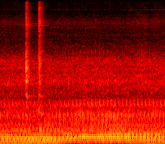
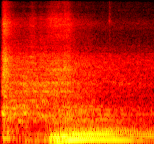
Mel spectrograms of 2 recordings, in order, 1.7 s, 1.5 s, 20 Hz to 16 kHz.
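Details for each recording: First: Old Daihatsu Xenia/Toyota Avanza with code 71, idle speed control connector found unlocked and relocked: engine runs with steady hum and quick pulse, rpm still high and unchanged with AC; the ECU still remembers the fault and the EFI fuse must be pulled to reset it. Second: Older Daihatsu Xenia / Toyota Avanza after code 71 (ISC) connector found unlocked and reseated, engine still cold: quick crank, catches at once, short rev, then eases toward an even idle about 1,000 rpm; normal cold start.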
